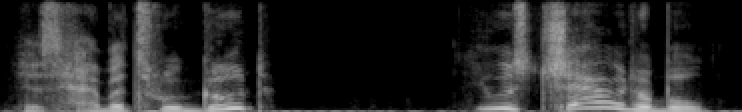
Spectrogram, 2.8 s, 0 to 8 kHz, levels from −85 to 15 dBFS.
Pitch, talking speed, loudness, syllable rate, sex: 190 Hz, 150 wpm, -18 LUFS, 6.3 syllables/s, male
